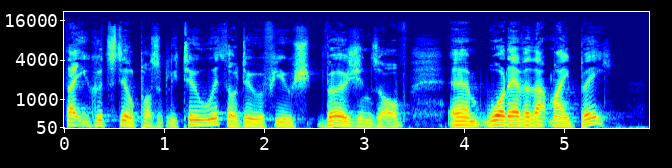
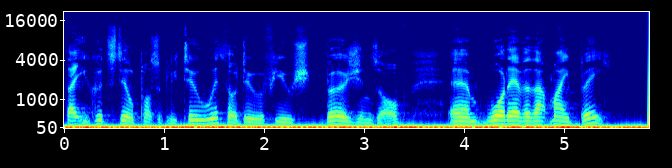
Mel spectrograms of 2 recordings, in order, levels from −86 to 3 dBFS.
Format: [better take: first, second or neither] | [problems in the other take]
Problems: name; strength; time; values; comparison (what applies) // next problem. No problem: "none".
first | low rumble; loud; throughout; 9 dB below the speech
